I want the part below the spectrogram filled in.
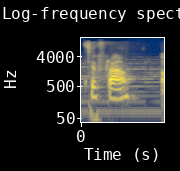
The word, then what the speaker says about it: CIFRA: Да, это только маленькая ремарочка, у нас ударение на «а», цифра.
